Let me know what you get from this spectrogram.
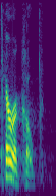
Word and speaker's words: pericope: It's spelled like pericope. I used to call it pericope, and then someone who was smart said, no, it's pericope.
